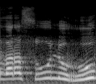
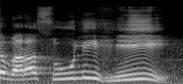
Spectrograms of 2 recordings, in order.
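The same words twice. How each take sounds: First: ورسولہ ending -luhu with pesh; right reading rasuluhu. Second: ورسولہ drawn out ending -lihi; very slow ورسولہ with zer on lam-ha; wrong reading rasulihi. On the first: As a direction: say ورسولہ with u vowels. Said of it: "لیکن اگر". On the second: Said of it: "زیر پڑھنے کی صورت میں". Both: Shown as a demonstration.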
